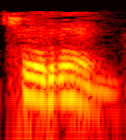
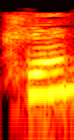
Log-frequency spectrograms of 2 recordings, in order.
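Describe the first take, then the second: First: The word has a Persian-style pronunciation. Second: The word has a French-style pronunciation. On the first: This is how speakers actually say it. "میگیم کرم" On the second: This is not how speakers actually say it. "کرم نمیگیم"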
